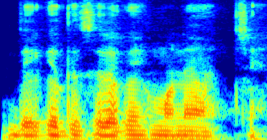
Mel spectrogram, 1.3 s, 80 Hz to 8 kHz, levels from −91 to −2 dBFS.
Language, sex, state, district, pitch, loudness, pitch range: Bengali, male, West Bengal, Paschim Medinipur, 90 Hz, -20 LUFS, 90-95 Hz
